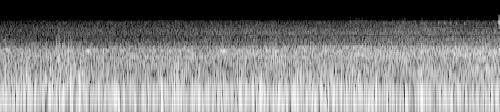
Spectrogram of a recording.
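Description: Steady low rumble of a vehicle driving along a road: engine, tyre and wind noise, with passing traffic.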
